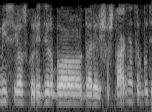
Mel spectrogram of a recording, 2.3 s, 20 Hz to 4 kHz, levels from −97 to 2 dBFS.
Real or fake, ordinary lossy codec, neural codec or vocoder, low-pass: fake; MP3, 32 kbps; codec, 16 kHz, 8 kbps, FreqCodec, larger model; 3.6 kHz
